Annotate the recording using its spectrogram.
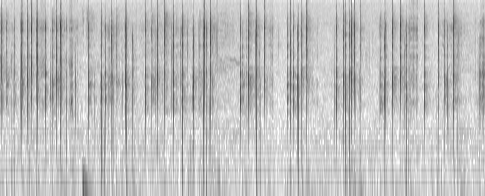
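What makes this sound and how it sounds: A hollow, printed purple tinplate tea canister with its lid on is tapped and scratched with long red nails. Rapid, crisp clicks and taps come in quick bursts with short pauses, bright and thin, and each one dies away quickly. A single deeper thump sounds near the two-second mark.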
